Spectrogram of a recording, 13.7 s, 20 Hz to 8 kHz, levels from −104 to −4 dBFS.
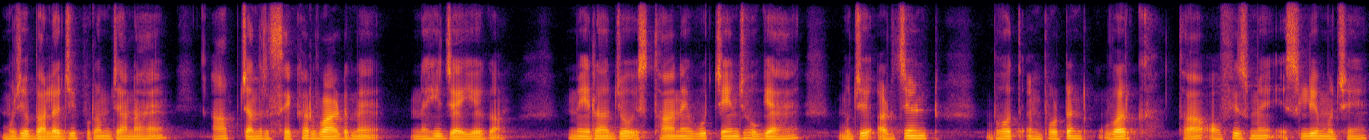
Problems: none marked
